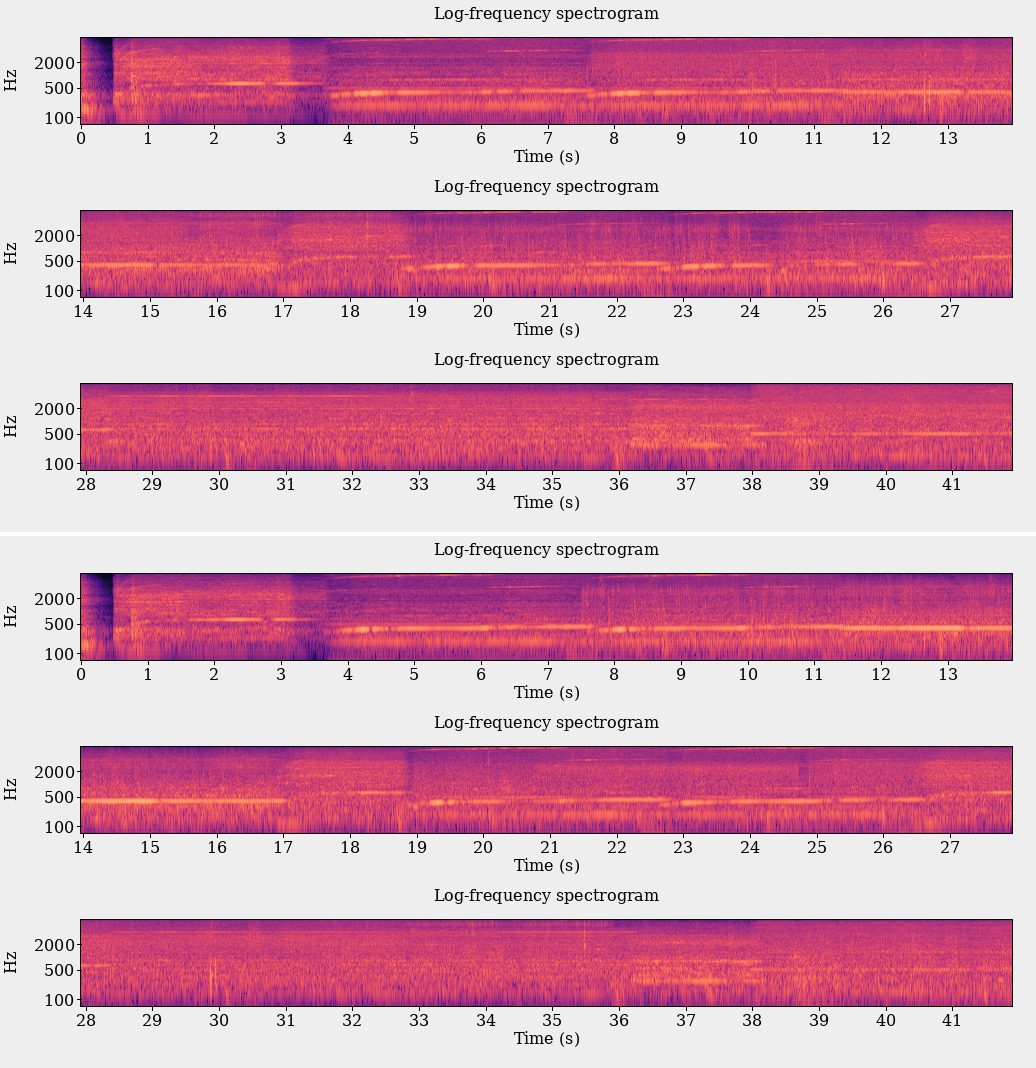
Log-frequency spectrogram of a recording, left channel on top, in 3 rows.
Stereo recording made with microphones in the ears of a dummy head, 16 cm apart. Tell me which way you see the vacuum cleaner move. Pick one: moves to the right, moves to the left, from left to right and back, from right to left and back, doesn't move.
from left to right and back.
